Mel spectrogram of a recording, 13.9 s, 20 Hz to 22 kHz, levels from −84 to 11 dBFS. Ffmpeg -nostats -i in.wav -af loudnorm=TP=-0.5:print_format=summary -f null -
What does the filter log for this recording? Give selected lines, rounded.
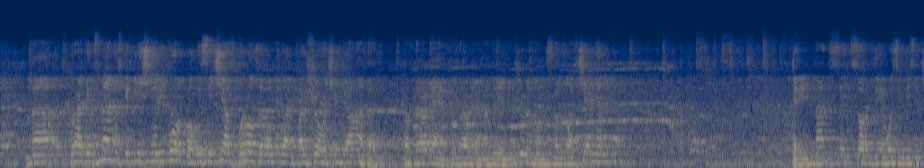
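Input Integrated:    -30.5 LUFS
Input True Peak:     -12.2 dBTP
Input LRA:             4.6 LU
Input Threshold:     -40.5 LUFS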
